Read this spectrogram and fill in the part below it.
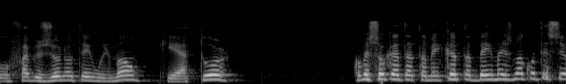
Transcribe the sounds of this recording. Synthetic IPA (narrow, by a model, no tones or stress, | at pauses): fabjʊʒonoɾt̪ẽj̃ũiɾmɐ̃w̃kɪɛa̰t̪oɾ | kõmesowakɐ̃nt̪aɾt̪ɐ̃mbẽj̃kɐ̃nt̪ɐbẽj̃mɐjznɐ̃w̃akõnt̪esew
